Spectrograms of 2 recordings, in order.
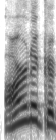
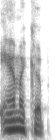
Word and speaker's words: arnica: vicious abusers ponton 21 it's arnica cream crazy cat lady lawyer pronounced it wrong the entire time yeah i know that's why we that's why we say amica cream is because she did it wrong makes it funnier uh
